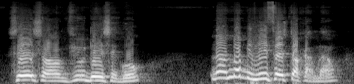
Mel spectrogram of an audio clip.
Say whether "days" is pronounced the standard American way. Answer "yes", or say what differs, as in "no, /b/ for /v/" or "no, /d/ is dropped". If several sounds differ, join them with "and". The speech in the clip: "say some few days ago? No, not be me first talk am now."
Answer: no, /s/ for /z/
